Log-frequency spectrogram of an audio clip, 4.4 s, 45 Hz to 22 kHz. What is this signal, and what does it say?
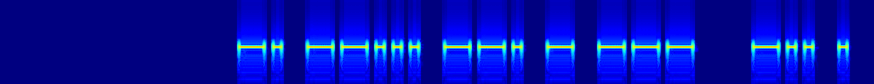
Morse code, heard as a keyed tone, about 28 wpm, 700 Hz. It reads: N7GTO DE
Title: USA Callsign DE Callsign - 5 Characters - 28wpm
